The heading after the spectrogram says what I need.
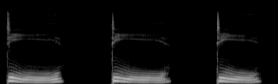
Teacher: Now for the fourth tone. Start high and then a quick, sharp drop.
